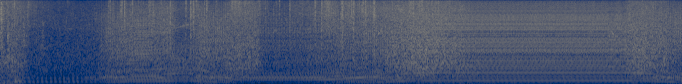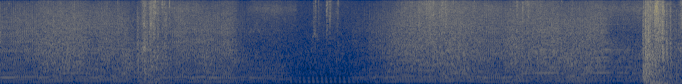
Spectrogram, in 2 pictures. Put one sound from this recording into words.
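Tyres crunch over rocks and dirt.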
